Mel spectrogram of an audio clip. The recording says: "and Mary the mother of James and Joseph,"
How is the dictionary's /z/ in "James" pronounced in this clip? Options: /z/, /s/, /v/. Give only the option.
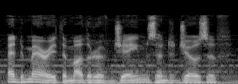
/z/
